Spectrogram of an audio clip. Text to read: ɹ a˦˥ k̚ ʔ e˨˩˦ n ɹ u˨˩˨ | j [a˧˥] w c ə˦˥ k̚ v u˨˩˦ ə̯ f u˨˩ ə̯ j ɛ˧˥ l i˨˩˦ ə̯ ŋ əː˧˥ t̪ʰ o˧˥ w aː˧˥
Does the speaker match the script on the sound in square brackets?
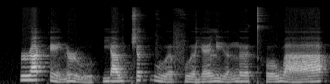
yes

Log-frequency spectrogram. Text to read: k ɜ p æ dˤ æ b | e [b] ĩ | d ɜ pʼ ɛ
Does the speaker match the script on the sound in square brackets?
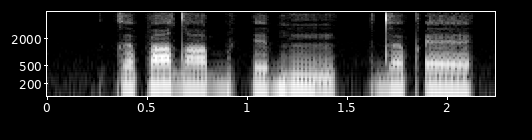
yes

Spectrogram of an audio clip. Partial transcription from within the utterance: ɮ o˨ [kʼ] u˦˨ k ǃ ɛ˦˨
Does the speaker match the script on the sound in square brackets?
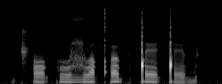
no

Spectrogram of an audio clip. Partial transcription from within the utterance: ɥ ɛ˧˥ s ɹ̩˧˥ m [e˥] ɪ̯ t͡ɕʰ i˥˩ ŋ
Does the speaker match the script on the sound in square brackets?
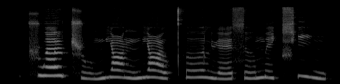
no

